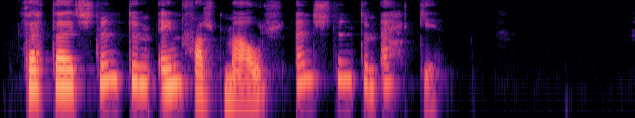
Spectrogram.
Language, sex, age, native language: Icelandic, female, 30-39, Icelandic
